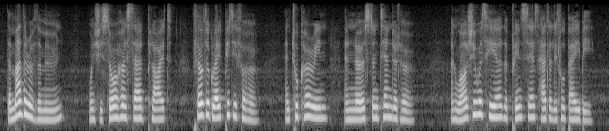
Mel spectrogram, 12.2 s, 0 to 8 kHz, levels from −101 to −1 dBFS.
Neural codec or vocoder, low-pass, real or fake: none; 7.2 kHz; real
